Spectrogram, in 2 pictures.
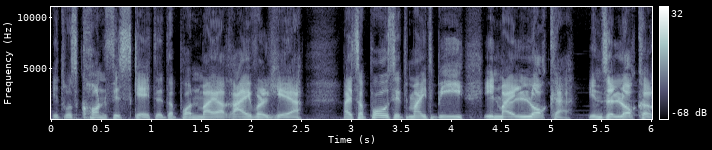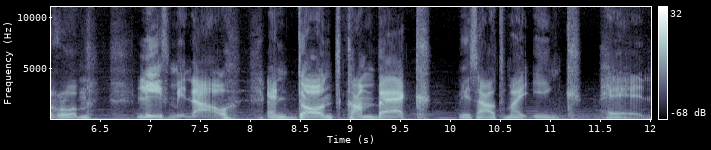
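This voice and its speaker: A man puts on a character voice at a medium pitch, with very wide pitch swings. He goes at a fairly slow pace while music plays in the background. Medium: video game. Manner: arrogant, theatrical.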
